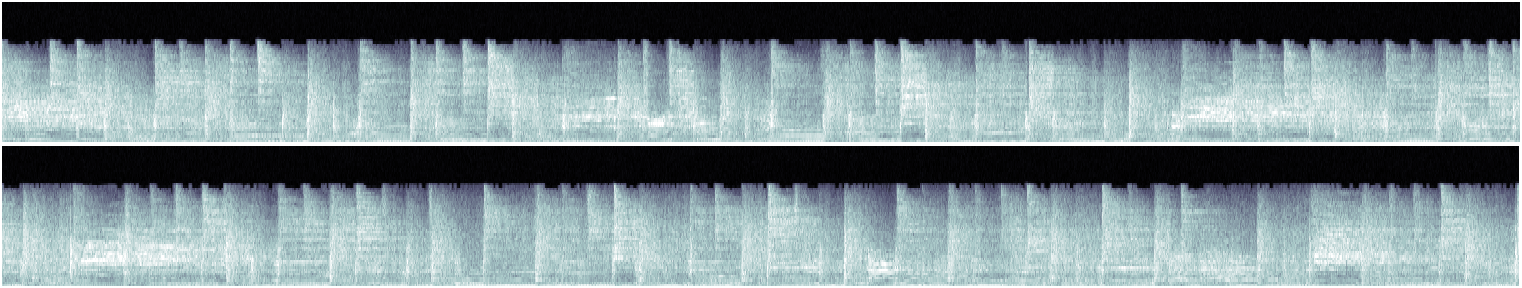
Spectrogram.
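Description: A live rock band plays an instrumental, with two electric guitars, bass and drum kit, at a steady loud level.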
